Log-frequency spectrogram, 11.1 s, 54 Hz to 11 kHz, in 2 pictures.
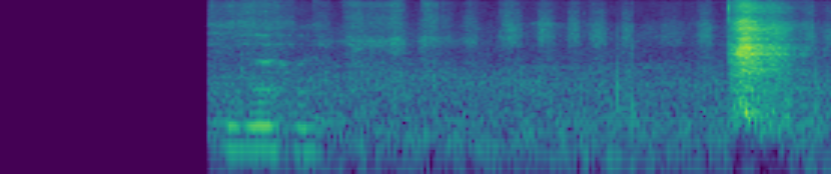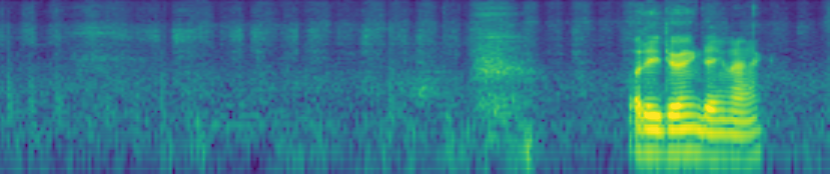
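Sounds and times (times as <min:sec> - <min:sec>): scrubbing against metal: 0:02.1 - 0:11.0
loud breathy whoosh: 0:08.6 - 0:09.2.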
